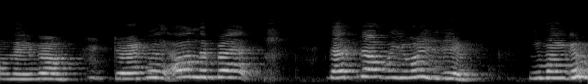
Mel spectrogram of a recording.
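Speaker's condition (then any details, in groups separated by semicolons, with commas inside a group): Spastic cerebral palsy; uses wheelchair; can speak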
